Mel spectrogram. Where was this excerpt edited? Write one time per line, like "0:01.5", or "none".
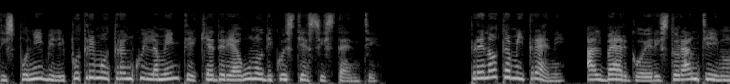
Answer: none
